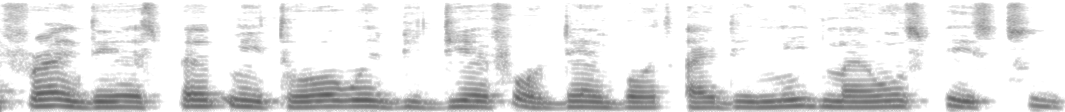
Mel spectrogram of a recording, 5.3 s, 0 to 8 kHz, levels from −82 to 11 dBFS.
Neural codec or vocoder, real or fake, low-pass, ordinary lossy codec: none; real; 7.2 kHz; none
